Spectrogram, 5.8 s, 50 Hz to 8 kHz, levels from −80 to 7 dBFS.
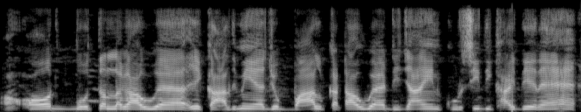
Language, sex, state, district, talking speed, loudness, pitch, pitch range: Hindi, male, Jharkhand, Sahebganj, 195 wpm, -17 LUFS, 150 Hz, 145-155 Hz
